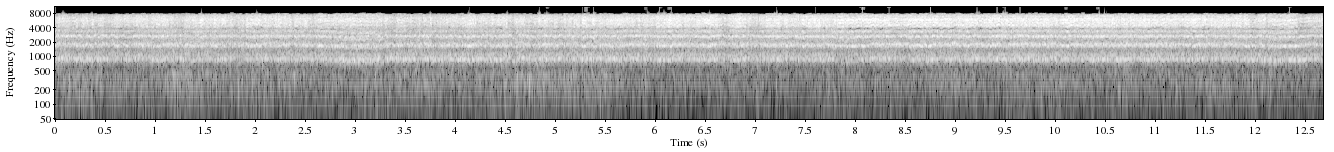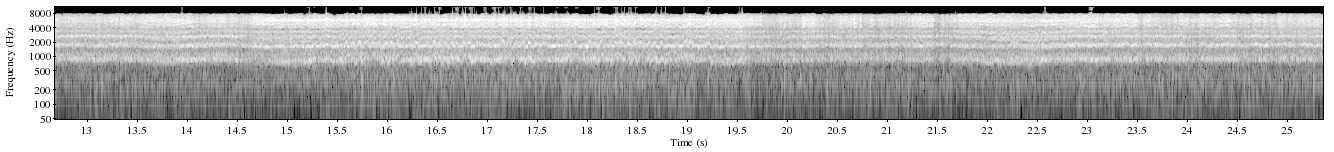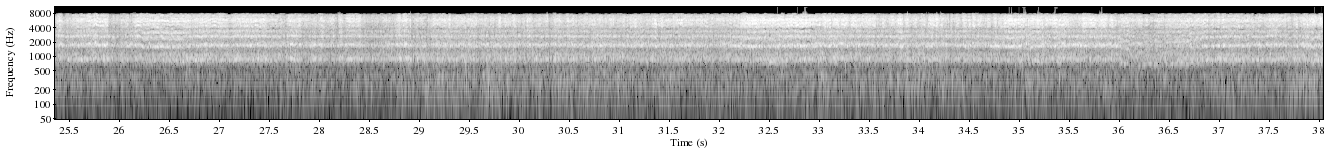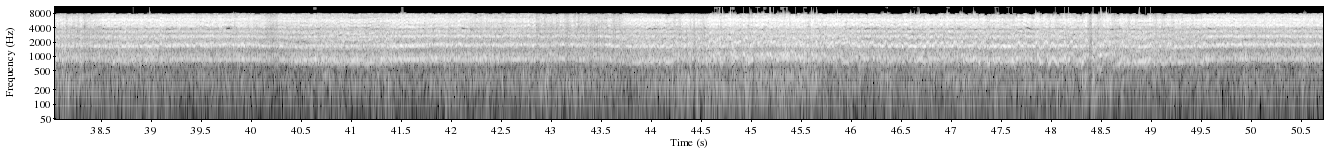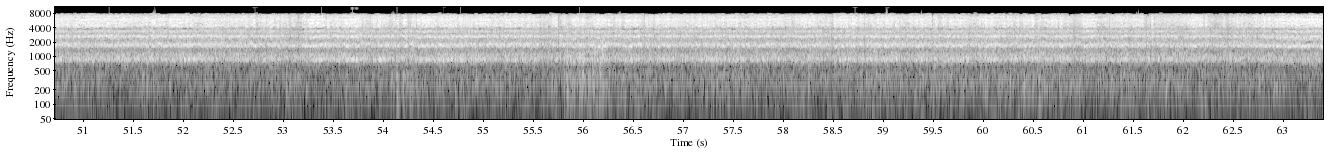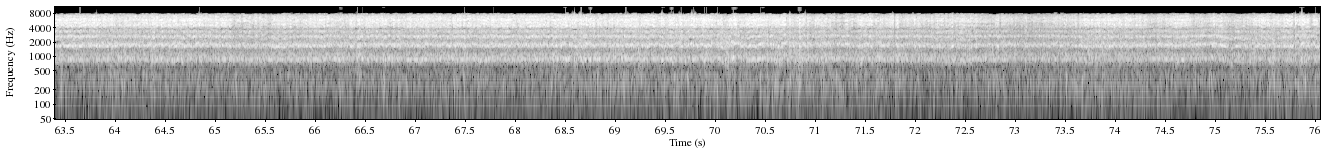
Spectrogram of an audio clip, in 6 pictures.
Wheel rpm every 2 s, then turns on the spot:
230, 220, 230, 230, 230, 230, 230, 210, 200, 200, 230, 230, 230, 230, 230, 230, 230, 230, 210, 220, 220, 230, 230, 200, 200, 230, 230, 230, 230, 230, 230, 230, 230, 230, 230, 230, 230, 220.
none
